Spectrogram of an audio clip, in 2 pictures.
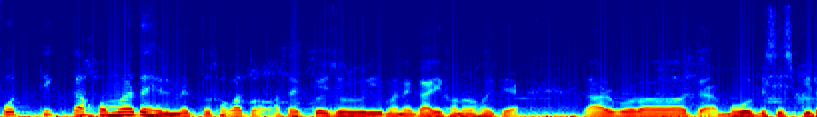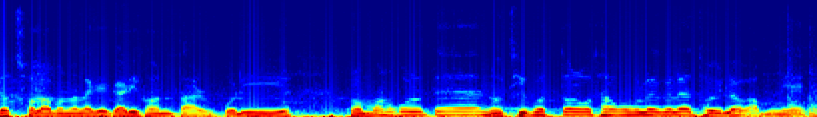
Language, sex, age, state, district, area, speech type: Assamese, male, 18-30, Assam, Morigaon, rural, spontaneous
